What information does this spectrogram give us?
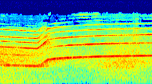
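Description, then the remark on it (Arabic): An ambulance siren wails loudly, its tone sliding upward into a steady high pitch, with faint engine rumble beneath and no talking; an ambulance carrying casualties and wounded to Nasser Medical Complex in Khan Younis, Gaza. “لا تتوقف مركبات الإسعاف والإنقاذ عن نقل الضحايا والجرحى لمجمع ناصر الطبي بمدينة خان يونس.”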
